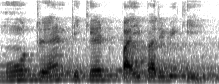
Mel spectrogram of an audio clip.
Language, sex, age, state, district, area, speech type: Odia, male, 45-60, Odisha, Boudh, rural, read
